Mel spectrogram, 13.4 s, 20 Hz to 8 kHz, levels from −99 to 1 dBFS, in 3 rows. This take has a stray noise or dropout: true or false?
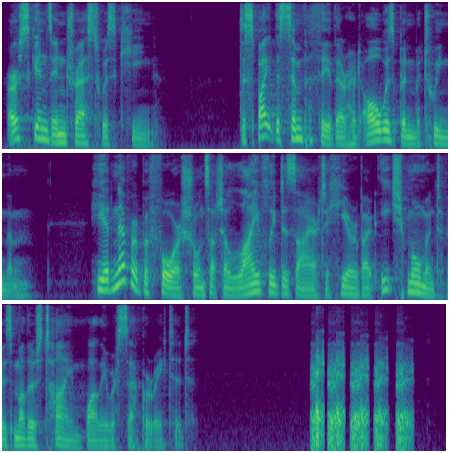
true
